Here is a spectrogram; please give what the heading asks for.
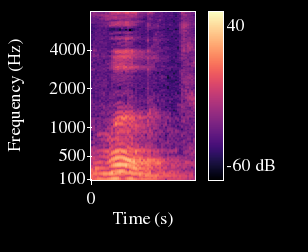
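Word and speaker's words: verb: और दोस्तों ये है तीसरा पार्ट ऑफ स्पीच जिसको हम कहते हैं वर्ब। और यदि किसी वर्ड में वॉवल के बाद आर है तो आर साइलेंट हो जाता है ब्रिटिश इंग्लिश में, तो इसलिए ब्रिटिश लोग जो हैं इसको कहते हैं वर्ब।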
